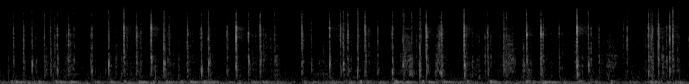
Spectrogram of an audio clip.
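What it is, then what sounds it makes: Plastic computer keyboard. A full-size black plastic computer keyboard resting on a white fur rug is typed on quickly with the fingertips and painted nails of both hands. A steady stream of short, bright, clicky key taps plays over a constant low hum, and each tap dies away almost instantly.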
